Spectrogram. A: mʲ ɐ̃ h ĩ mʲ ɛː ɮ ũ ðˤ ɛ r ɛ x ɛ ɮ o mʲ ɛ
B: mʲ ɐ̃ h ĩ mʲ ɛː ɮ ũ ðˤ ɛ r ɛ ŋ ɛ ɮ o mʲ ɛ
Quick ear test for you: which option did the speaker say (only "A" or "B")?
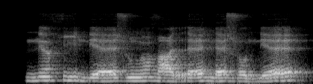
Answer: B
